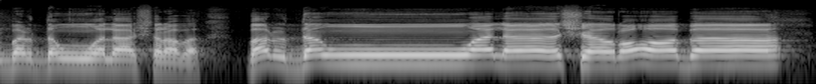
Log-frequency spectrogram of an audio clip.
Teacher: بردوں میں ایک الف کا غنہ بھی کریں گے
